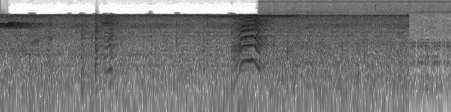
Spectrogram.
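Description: A Guianan cock-of-the-rock gives one brief, nasal squawk that rises and falls, heard over a steady hiss of background noise.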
